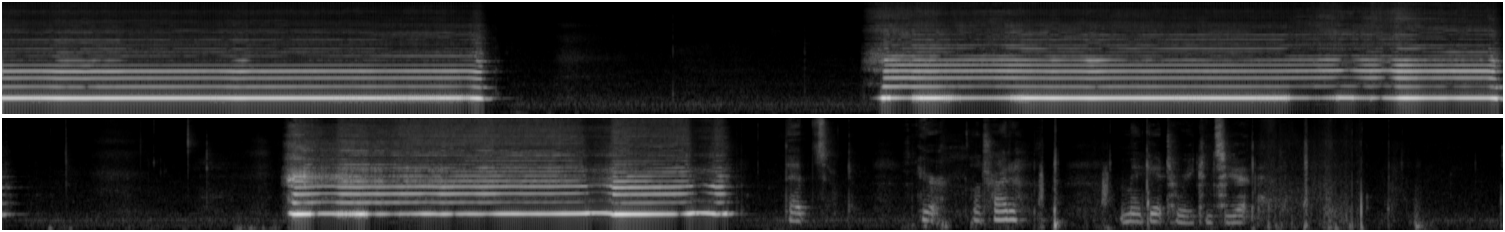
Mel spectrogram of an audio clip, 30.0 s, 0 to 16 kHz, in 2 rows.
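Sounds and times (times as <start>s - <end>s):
wind instrument long notes: 0.0s - 5.0s, 8.6s - 15.2s, 17.8s - 22.5s.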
